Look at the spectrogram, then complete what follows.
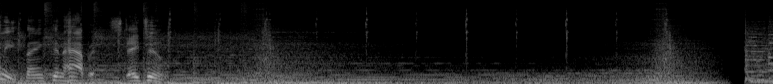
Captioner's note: clock ticking; dramatic music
